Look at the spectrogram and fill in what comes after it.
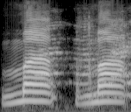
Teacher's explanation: যেমন মিম বলতে গিয়েও মা, মা বলতে গিয়েও নাকের মধ্যে থেকে গুনগুন একটি সাউন্ড আসে, বা বলতে গিয়ে সেটা আসছে না। তাহলে যখনই মা বলছি গুনগুন সাউন্ড আসছে, তো এই গুন্নাটাকে আরেকটু গুনগুন করে পড়তে হবে আমাদের।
